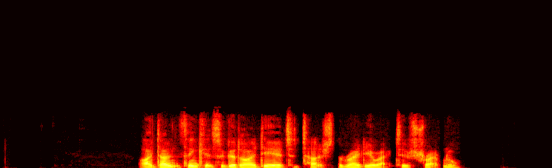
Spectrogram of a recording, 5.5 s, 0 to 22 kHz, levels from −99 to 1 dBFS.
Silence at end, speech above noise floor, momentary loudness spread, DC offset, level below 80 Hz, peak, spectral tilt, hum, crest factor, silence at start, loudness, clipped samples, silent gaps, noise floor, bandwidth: 0.95 s; 61 dB; 10 LU; under 0.1%; -66 dBFS; -6 dBFS; -5.5 dB/octave; 50 Hz at -55 dBFS; 20 dB; 1.4 s; -25 LUFS; under 0.1%; none; -85 dBFS; 7.4 kHz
